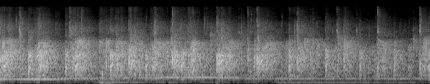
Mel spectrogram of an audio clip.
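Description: A church congregation applauding the Lord, steady rhythmic clapping filling the room, loud and sustained, with a low sung or hummed tone underneath.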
